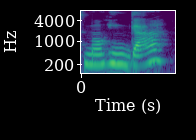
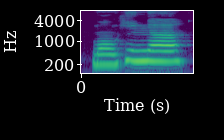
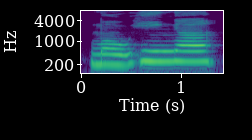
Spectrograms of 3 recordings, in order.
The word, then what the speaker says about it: mohinga: To properly pronounce it in Burmese, you would say mohinga, mohinga. So you wouldn't pronounce the G at all. The G is silent, mohinga.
